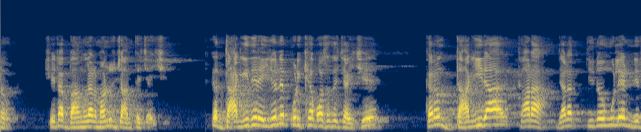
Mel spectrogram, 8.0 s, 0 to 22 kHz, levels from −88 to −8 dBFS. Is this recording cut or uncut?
cut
